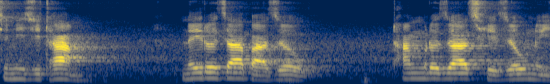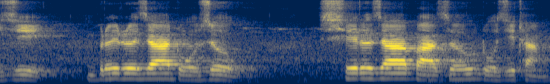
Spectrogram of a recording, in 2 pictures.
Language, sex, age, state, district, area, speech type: Bodo, male, 30-45, Assam, Chirang, rural, spontaneous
